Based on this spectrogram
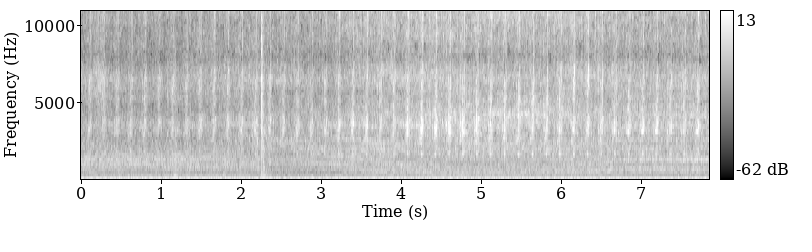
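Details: Porsche 986 Boxster 2.7 flat-six at idle with a recently developed quick, light, evenly spaced metallic ticking on top; cause unknown.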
